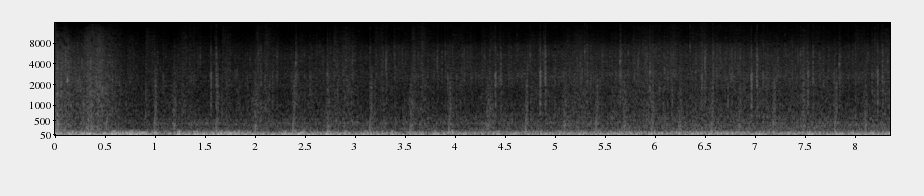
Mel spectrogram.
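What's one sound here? Fires roar steadily with a low rumble.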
